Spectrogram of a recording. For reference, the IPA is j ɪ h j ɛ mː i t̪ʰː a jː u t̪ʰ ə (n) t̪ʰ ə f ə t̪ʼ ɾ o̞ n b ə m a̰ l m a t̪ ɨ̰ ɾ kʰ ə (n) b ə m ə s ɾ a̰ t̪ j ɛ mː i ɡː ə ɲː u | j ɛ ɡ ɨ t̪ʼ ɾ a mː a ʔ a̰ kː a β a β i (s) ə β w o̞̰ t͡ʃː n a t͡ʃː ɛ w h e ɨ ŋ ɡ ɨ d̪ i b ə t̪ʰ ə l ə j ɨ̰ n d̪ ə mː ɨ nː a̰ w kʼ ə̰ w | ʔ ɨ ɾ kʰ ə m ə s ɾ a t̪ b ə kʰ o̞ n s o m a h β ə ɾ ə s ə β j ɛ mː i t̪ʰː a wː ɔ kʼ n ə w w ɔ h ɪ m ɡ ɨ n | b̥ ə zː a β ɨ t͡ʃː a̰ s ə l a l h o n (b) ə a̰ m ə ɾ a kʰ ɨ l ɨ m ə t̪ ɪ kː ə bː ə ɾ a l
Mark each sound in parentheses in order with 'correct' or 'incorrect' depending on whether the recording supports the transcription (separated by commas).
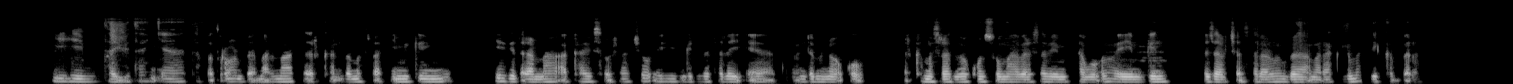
incorrect, correct, correct, correct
